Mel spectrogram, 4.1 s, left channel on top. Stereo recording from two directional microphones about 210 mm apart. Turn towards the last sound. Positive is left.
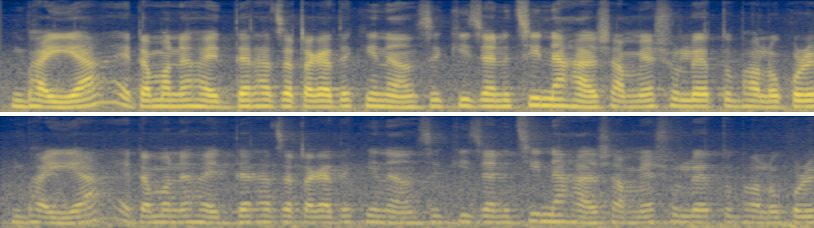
turn(degrees=35)  # may be behind; listen again after turning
